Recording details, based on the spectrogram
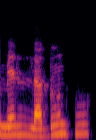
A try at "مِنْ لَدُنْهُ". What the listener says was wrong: نہیں، نون کو نہ بولیں آپ بیچ میں. ملا ملا ڈائریکٹ ملا ہے، کیونکہ لام اور را کے اوپر ادغام گننے کے بغیر ہوتا ہے نا.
